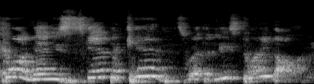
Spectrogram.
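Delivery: hammed-up high-pitched protest; high mock indignant voice. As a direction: raise it high like you're bargaining on the kid's behalf. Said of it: "I said".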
